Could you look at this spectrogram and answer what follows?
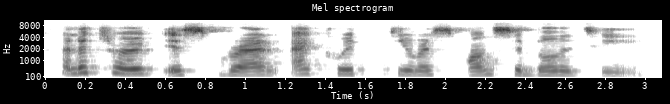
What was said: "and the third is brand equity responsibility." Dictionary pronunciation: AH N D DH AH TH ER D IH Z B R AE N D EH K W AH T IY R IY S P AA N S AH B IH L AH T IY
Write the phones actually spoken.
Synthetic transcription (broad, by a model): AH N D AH T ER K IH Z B R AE N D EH K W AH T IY R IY S P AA N S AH B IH L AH T IY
